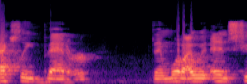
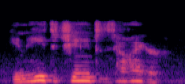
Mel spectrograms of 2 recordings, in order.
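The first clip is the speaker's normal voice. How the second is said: small, soft little voice; 10 dB quieter than usual. Imitating the car's warning message, in a little voice. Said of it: "I would get this little".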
